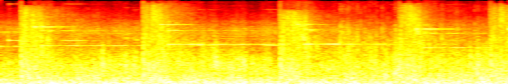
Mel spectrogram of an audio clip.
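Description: Loud, dense gunfire from a weapon in the VR shooter Bonelab, with several sharp booming shots over a continuous rumbling battle din.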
